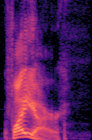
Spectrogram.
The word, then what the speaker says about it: Cuellar: The guy's under indictment, the guy in Texas, C-U-E-L-L-A-R, Cuellar, it's pronounced oddly, who was exiled for his position, well, that and the indictment.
